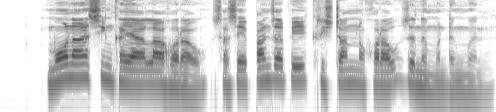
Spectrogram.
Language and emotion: Bodo, neutral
